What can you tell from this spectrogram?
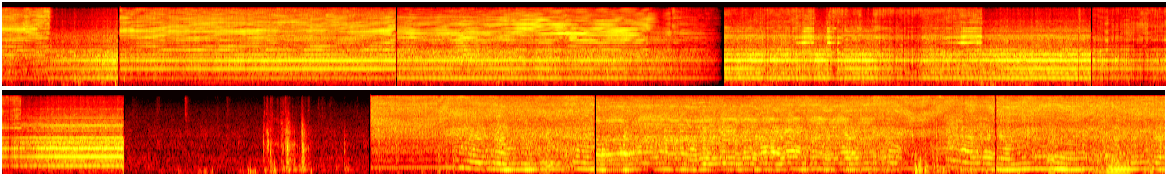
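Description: Woodworking planer running with a steady whine as pine boards are fed through and planed, in two passes with a short break between. After about three seconds of near quiet, an angle grinder with a sanding disc starts and sands a pine board, its pitch wavering as it is pressed into the wood.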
